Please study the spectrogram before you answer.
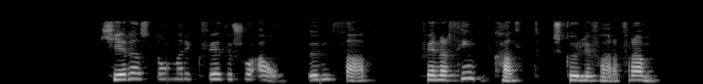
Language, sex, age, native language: Icelandic, female, 50-59, Icelandic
